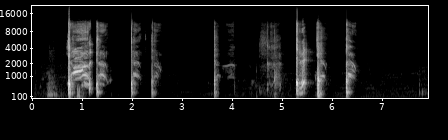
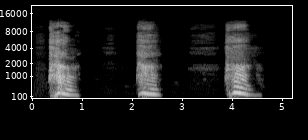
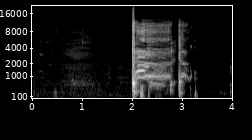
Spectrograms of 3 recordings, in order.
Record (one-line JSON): {"three_cough_length": "7.9 s", "three_cough_amplitude": 32768, "three_cough_signal_mean_std_ratio": 0.29, "exhalation_length": "5.2 s", "exhalation_amplitude": 32767, "exhalation_signal_mean_std_ratio": 0.4, "cough_length": "4.0 s", "cough_amplitude": 32768, "cough_signal_mean_std_ratio": 0.28, "survey_phase": "beta (2021-08-13 to 2022-03-07)", "age": "45-64", "gender": "Female", "wearing_mask": "No", "symptom_cough_any": true, "symptom_runny_or_blocked_nose": true, "symptom_shortness_of_breath": true, "symptom_sore_throat": true, "symptom_diarrhoea": true, "symptom_fatigue": true, "symptom_headache": true, "symptom_other": true, "smoker_status": "Never smoked", "respiratory_condition_asthma": false, "respiratory_condition_other": true, "recruitment_source": "Test and Trace", "submission_delay": "1 day", "covid_test_result": "Positive", "covid_test_method": "LFT"}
